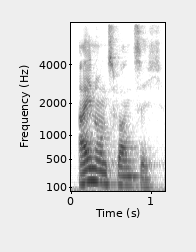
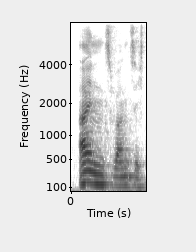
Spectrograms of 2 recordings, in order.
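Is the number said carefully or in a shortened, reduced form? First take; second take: careful; reduced. First: The 'und' is said as 'un' without d. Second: The 'und' is shortened to just an n. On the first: "wird praktisch immer ohne das d ausgesprochen" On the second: "Das und wird dabei zu einem n verkürzt. Sehr flüssig"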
